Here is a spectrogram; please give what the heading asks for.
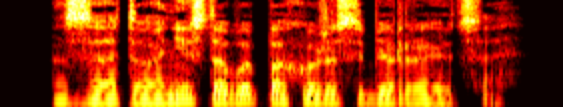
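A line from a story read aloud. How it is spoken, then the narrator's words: Sighing. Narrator (Russian): вздохнул я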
